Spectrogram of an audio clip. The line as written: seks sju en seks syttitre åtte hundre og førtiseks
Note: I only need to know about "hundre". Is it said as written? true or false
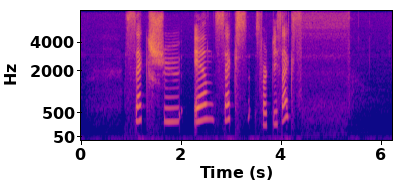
false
